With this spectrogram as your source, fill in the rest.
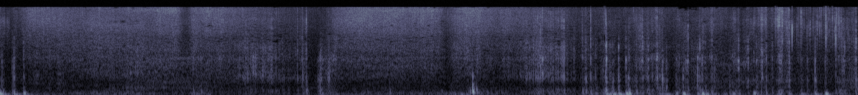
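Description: Fingertips scratch a red textured foam block held just above a microphone. Soft, dull scratching and rustling rise from a quiet start into a denser run of short, thumpy scrapes, with most of the energy deep in the low end.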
